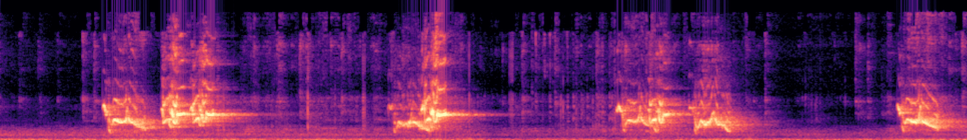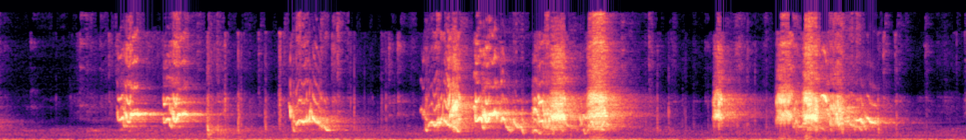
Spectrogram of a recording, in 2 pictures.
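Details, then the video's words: About a dozen short, buzzy budgerigar chirps, spaced out at first, then coming faster and closer together. "budgies sounds | parakeet chirping sounds | budgie calling sounds"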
